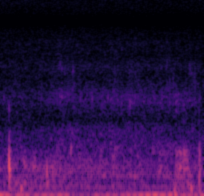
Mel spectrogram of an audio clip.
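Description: Water splashes and churns as a wheel turns through it.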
